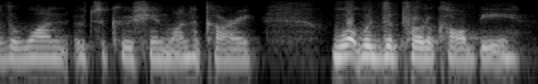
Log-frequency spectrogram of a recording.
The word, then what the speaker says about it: Hikari: Not hickory. Can you How do you pronounce it? Hikari.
